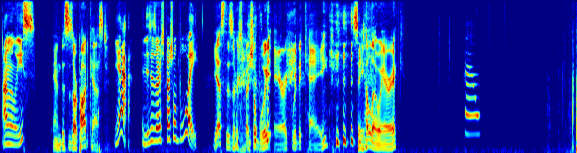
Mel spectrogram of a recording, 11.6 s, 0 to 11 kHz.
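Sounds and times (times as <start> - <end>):
speech: 0.0 - 8.1
laughter: 4.5 - 7.8
cat meowing: 9.3 - 9.7
rustling noise: 10.9 - 11.5.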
